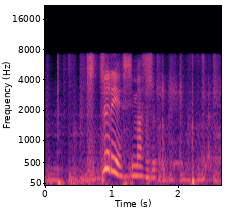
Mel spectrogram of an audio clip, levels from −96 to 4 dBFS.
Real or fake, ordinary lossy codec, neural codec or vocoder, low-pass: fake; none; codec, 16 kHz in and 24 kHz out, 0.9 kbps, LongCat-Audio-Codec, four codebook decoder; 7.2 kHz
